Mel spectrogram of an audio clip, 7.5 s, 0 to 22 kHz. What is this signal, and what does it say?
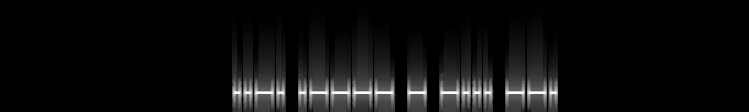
Morse code, heard as a keyed tone, about 22 wpm, 700 Hz. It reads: F1TBG
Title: DXCC-100 Call Signs - 5 Characters - Repeated 3x - 22wpm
